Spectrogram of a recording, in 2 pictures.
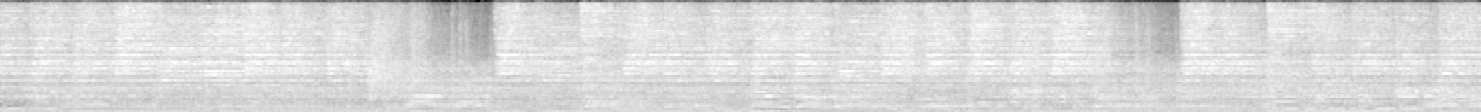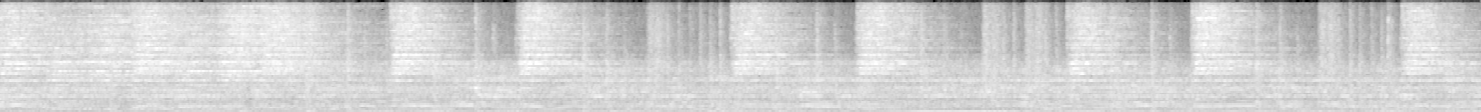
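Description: Live rock band playing loud: electric guitars over a drum kit with crashing cymbals, a dense, continuous wall of sound.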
